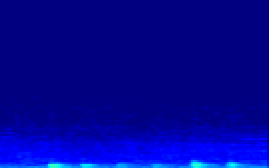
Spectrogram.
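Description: Dry-erase marker scratching short hatching strokes on a whiteboard, a quick run of about four strokes a second that starts about half a second in.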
